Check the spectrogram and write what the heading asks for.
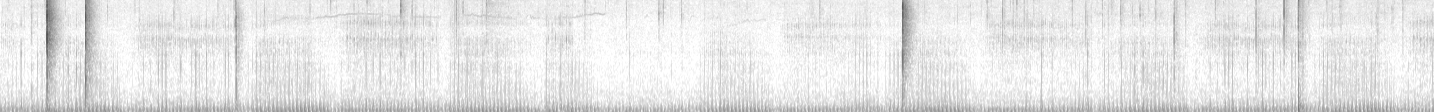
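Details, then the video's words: Sleeping cat purring near a fireplace; a long, even low rumble rising and falling with each breath, while occasional sharp crackles and pops of the fire break through. "Warm Fireplace Ambience with a Sleeping Cat 🐱💤Fireplace & Soft Purring"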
